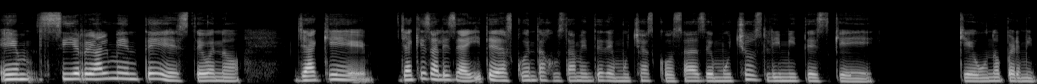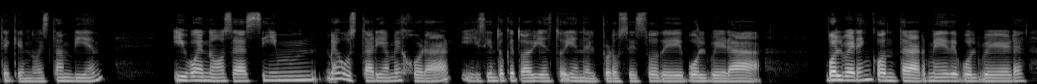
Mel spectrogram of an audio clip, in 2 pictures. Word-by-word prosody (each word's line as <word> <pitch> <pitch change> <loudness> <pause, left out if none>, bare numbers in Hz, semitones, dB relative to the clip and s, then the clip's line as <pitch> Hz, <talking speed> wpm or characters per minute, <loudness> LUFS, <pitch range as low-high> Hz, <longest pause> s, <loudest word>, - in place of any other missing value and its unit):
Em, 240 0 +5
sí, 250 +3 +3
realmente, 250 -3 +4
este, 170 0 0
bueno, 170 -2 +1 0.5
ya 195 +1 +5
que 220 +2 +1 0.3
ya 210 +2 +4
que 265 +5 -2
sales 215 -3 +3
de 175 - +2
ahí, 160 +1 +2
te 215 - +3
das 185 -2 +3
cuenta, 195 +1 -3
justamente, 170 0 -4
de 170 -2 -1
muchas 160 +2 -5
cosas, 155 +2 -2
de 165 - +2
muchos 165 +6 -3
límites 165 -2 -2
que 135 -3 -3 0.8
que 155 -1 +1
uno 160 +2 -1
permite 155 -2 -2
que 140 - -5
no 140 0 -4
están 160 +3 -3
bien. 155 - -4 0.7
Y 195 - +1
bueno, 180 -3 +1
o - - -2
sea, 160 0 0
sí, 185 +3 -3
mm, 195 +2 -1
me 265 -1 -2
gustaría 160 -9 -1
mejorar, 155 -5 -2
y 155 -1 -6
siento 165 +1 -1
que 175 - 0
todavía 155 +1 0
estoy 150 +2 -2
en 155 -1 -1
el 140 0 -4
proceso 145 +1 -2
de 140 0 -1
volver 150 -2 0
a 145 -2 +1 0.6
volver 195 -2 +6
a - - +1
encontrarme, 165 -5 +1
de 165 - +3
volver 155 0 -1
165 Hz, 160 wpm, -23 LUFS, 155-195 Hz, 0.8 s, volver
